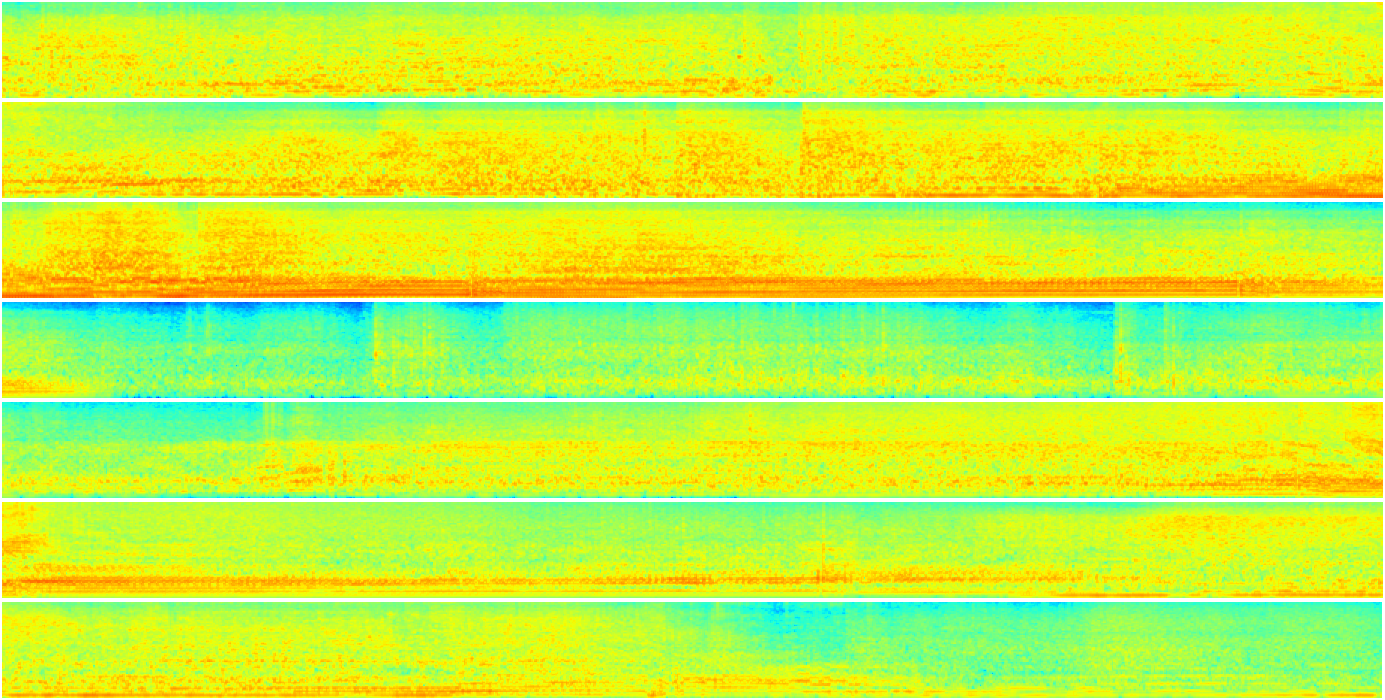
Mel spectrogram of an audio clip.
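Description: Rally car engine revving hard and dropping back through gear changes, braking and accelerating as it passes close by. It is heard in two passes split by a cut about halfway through. The first, louder pass climbs steeply in pitch and drops at a gear change about eleven seconds in.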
